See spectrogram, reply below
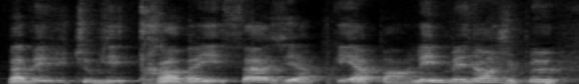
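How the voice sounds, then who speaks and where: A man from Cameroon, a guest in an interview, speaking in a thoughtful, measured way with frequent hesitations. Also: fairly high pitch, reverberant. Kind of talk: conversational interview.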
